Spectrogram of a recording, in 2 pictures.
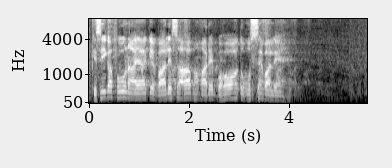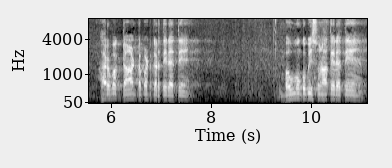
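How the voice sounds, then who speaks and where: A man giving a sermon to a live gathering, speaking in a measured, conversational way and turning to people in the room. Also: mid-range voice, fairly even intonation, fairly bright tone. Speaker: preacher. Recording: reverberant hall with faint background noise.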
